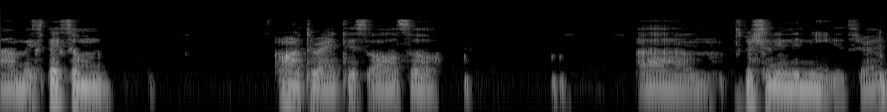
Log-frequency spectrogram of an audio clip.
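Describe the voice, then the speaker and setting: A man with a Jamaican accent speaks at a very deep, low pitch and a fairly slow pace. His intonation stays fairly even, broken by long, frequent pauses. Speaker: call center sales agent. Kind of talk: casual talk to camera.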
